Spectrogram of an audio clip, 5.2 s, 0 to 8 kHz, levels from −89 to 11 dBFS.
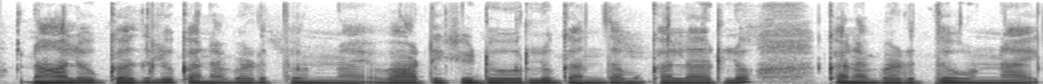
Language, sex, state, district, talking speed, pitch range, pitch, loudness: Telugu, female, Telangana, Mahabubabad, 105 wpm, 180-195 Hz, 185 Hz, -15 LUFS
